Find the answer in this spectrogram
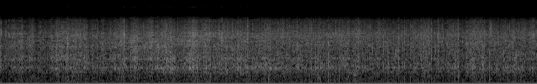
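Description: Ginger-garlic paste sizzling in hot oil in a steel pan: a steady crackling hiss of frying.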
